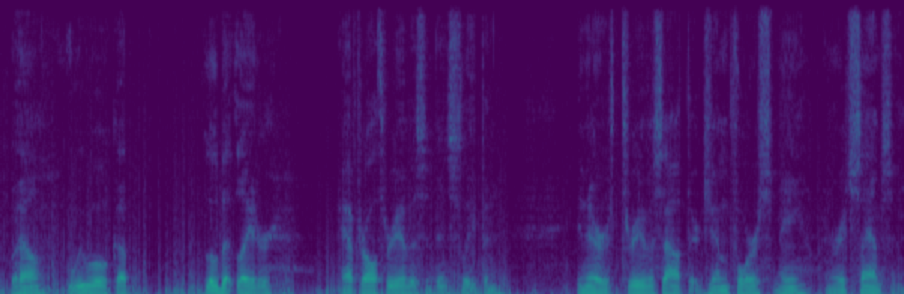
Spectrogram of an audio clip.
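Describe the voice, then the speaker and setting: A man at a fairly low pitch with a Midwestern US accent, monotone and flat in intonation, at a moderate pace amid noticeable background noise. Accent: US Midwest. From Iowa. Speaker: war veteran. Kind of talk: oral history interview. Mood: reflective, sometimes amused. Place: studio. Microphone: lapel.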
